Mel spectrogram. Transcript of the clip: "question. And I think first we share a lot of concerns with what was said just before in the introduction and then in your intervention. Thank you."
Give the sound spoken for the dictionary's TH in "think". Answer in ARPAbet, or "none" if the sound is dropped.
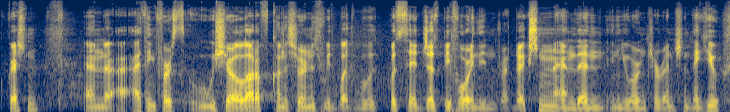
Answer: TH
